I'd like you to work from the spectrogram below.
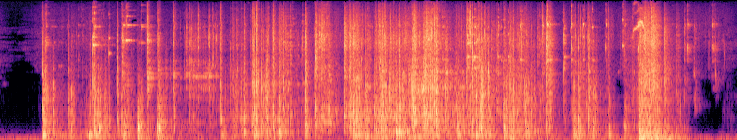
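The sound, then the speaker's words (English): A bathroom mirror cabinet above a sink is opened and rifled through: dense clattering, clinks of small objects and knocks of shelves and door, continuous and busy throughout. “It's when he's upstairs in the bathroom. He opens up the mirror above the sink and he rifles through it.”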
